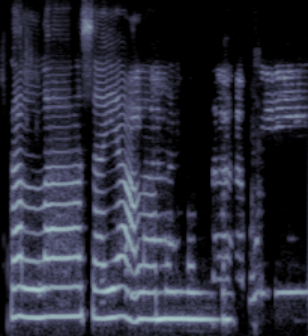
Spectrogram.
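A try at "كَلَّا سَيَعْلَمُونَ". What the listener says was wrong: kalla la 2 harokat, jangan terlalu panjang.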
